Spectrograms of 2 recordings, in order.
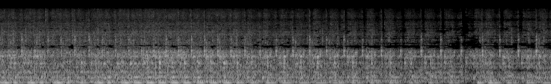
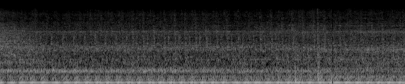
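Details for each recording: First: Honda Transalp twin, carbureted, idle mixture screw closed half a turn: uneven lumpy idle with irregular beats and stumbles, getting worse and even stalling; lean mixture makes the rough idle worse. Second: Honda Transalp (around 1996) V-twin after setting both carburettor pilot mixture screws to factory 2.5 turns: low, even idle with steady beat, no stumbles or misses; normal idle.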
